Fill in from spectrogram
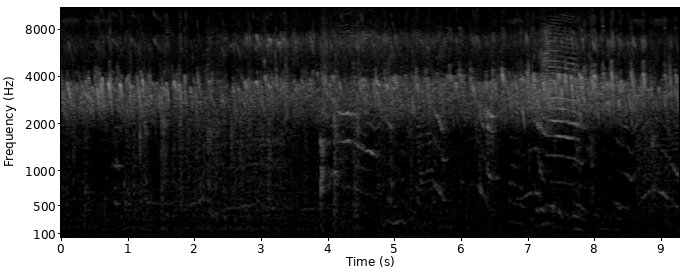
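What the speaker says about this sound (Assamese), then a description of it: "এইটো হ'ল আপোনাৰ 5 দিনীয়া পোৱালি।" Five-day-old ducklings on a duck farm chirp and peep in a continuous, busy chorus of many small birds. The calls are high-pitched and overlapping, with a faint voice speaking underneath.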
